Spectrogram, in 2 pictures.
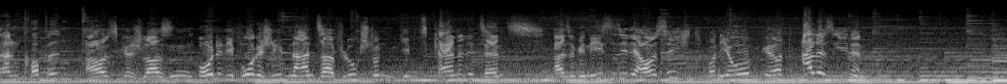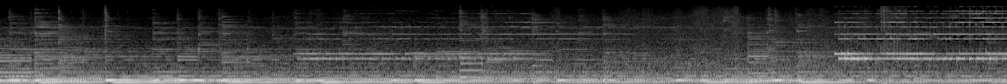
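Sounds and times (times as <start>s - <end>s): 
speech: 0.0s - 9.4s
low steady drone: 0.0s - 20.1s
mobile phone ringing inside a small aircraft: 13.0s - 16.8s, 18.4s - 20.1s.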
